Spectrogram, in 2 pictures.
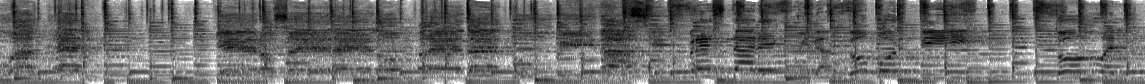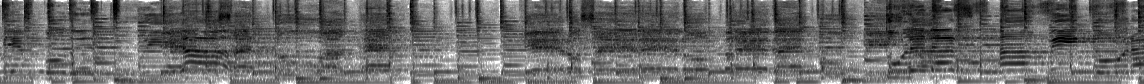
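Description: Salsa music from a studio recording: a band playing with a bass line of short, repeated notes under steady percussion and melodic instrument lines.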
